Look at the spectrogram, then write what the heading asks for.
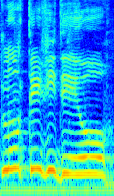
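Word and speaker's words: Montevideo: Ça se prononce monter vidéo.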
